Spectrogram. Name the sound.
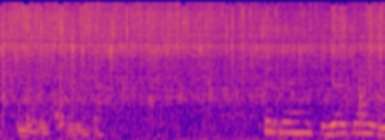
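pork fat grilling on pot lid over wood stove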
